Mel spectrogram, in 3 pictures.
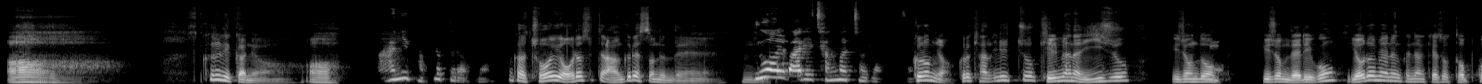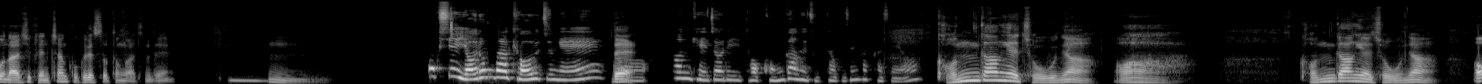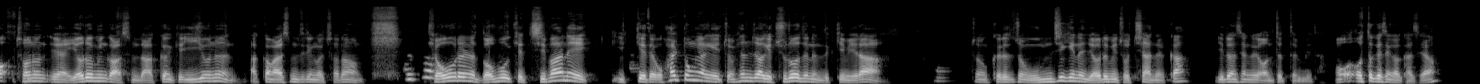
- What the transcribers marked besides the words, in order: other background noise; distorted speech; tapping
- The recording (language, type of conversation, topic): Korean, unstructured, 여름과 겨울 중 어떤 계절을 더 좋아하시나요?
